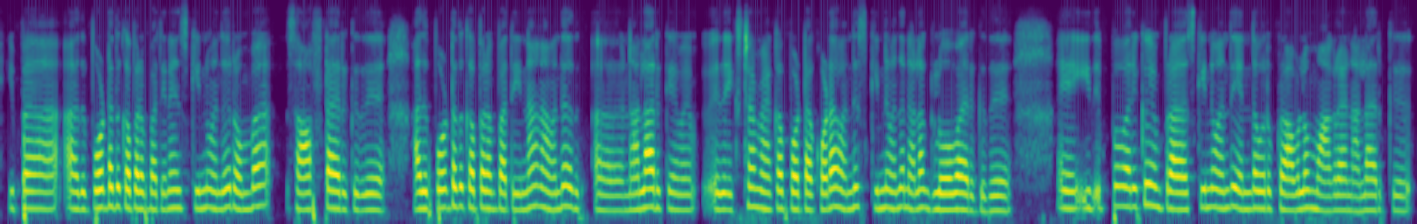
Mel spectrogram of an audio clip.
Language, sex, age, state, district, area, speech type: Tamil, female, 18-30, Tamil Nadu, Erode, rural, spontaneous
